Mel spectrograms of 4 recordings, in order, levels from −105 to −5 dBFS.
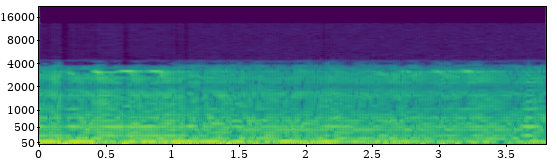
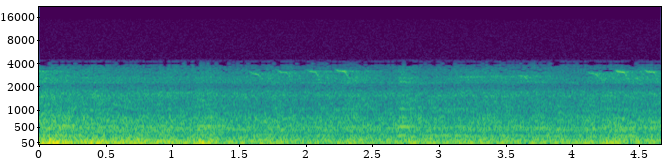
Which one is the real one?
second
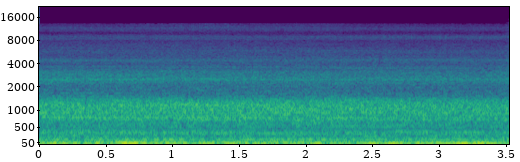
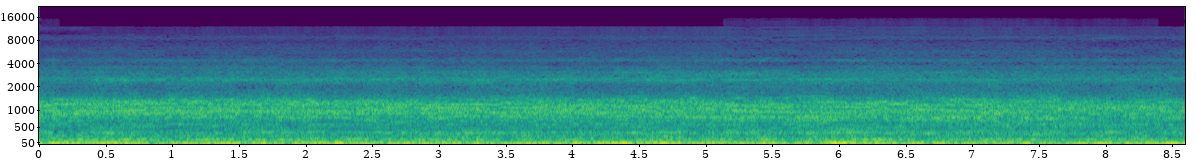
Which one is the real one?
first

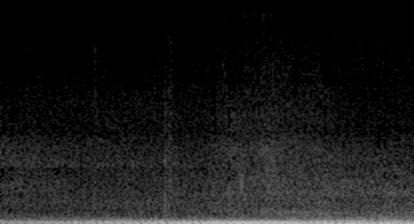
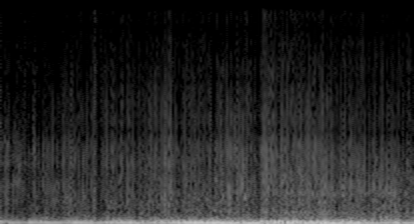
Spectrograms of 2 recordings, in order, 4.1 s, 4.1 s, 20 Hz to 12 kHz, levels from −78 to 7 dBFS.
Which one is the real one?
first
